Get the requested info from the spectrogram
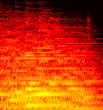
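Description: Flemish double-manual harpsichord playing several notes at once, closing on chords that ring on and slowly die away.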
